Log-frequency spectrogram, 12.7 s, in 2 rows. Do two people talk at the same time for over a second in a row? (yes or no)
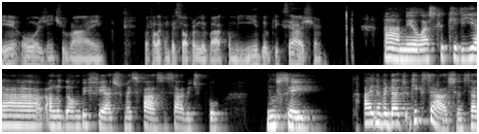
no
